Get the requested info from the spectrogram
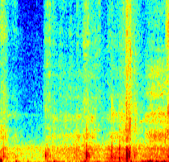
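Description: Quiet footsteps on a woodland path covered in dry leaf litter and twigs, a few soft steps spread through the second half.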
